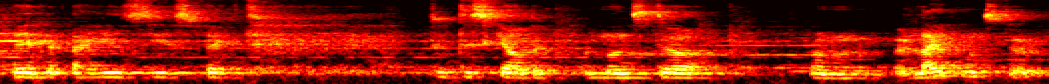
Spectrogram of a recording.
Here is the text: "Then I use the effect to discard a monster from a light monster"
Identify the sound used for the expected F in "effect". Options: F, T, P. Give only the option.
P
